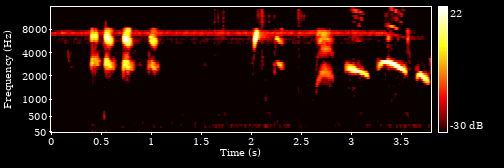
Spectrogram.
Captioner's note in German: trinca ferro cantando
